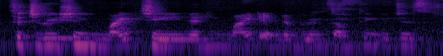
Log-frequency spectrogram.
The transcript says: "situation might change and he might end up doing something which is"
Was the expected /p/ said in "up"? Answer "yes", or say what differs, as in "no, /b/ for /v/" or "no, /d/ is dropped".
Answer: no, /b/ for /p/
